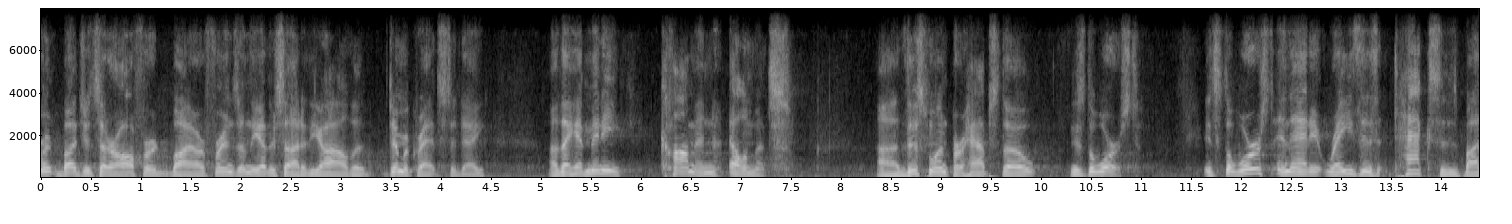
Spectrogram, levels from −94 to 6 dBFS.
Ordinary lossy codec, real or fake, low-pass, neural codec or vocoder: Opus, 16 kbps; real; 7.2 kHz; none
